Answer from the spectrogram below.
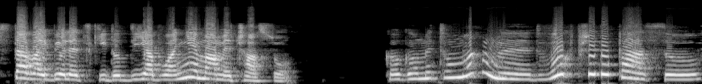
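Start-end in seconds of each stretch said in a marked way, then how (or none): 3.8-7.0 spiteful, malicious snickering giggle, drawn out. A transparent creature greets the two boys, giggling maliciously. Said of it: "Zachichotała złośliwie przeźroczysta kreatura".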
